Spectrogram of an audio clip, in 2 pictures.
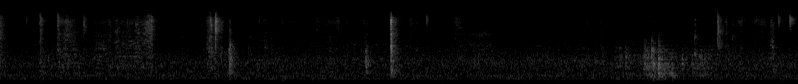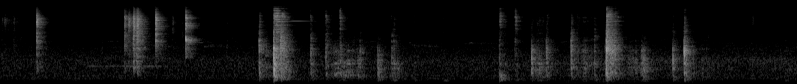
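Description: A plastic disc case clicks and rattles as it is handled.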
